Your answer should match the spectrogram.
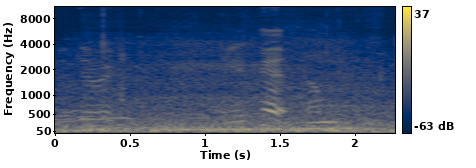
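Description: Indistinct voices of people talking nearby, twice in short snatches, over a steady low rumble.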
